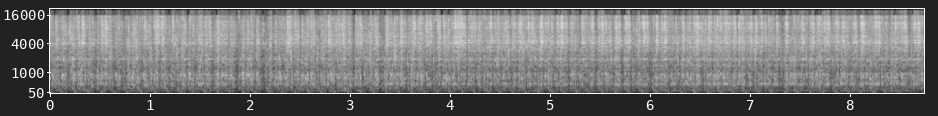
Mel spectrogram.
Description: 2006 Kawasaki KLR650, done 25000 miles with regular oil changes etc., has suddenly developed a very noisy engine.... but it still got me home!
